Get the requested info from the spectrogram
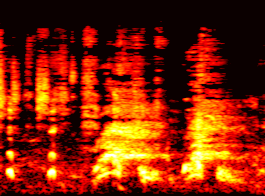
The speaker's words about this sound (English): Bless you.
